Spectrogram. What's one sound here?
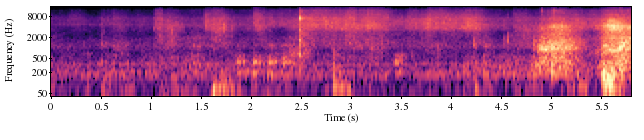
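Footsteps tap on a hard floor close by.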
